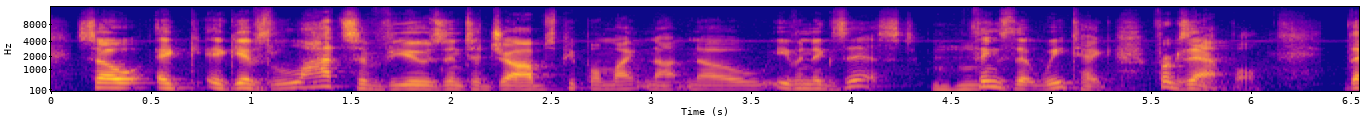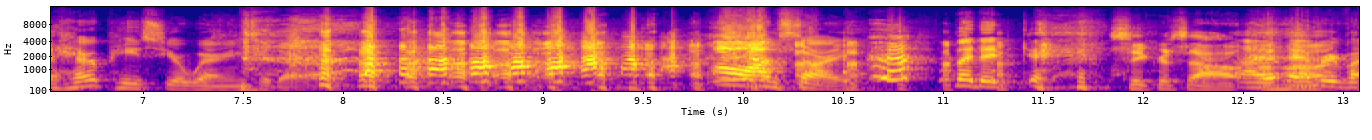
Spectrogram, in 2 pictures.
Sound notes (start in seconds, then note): 7.6 laughing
